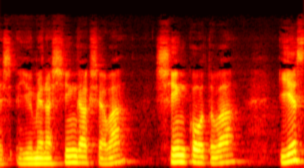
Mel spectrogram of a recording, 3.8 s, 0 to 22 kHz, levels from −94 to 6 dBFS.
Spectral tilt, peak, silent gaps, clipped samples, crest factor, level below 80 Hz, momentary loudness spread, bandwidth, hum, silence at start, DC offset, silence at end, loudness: -5 dB/octave; -2 dBFS; none; under 0.1%; 18 dB; -68 dBFS; 9 LU; 12.5 kHz; none; 0 s; under 0.1%; 0 s; -19 LUFS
